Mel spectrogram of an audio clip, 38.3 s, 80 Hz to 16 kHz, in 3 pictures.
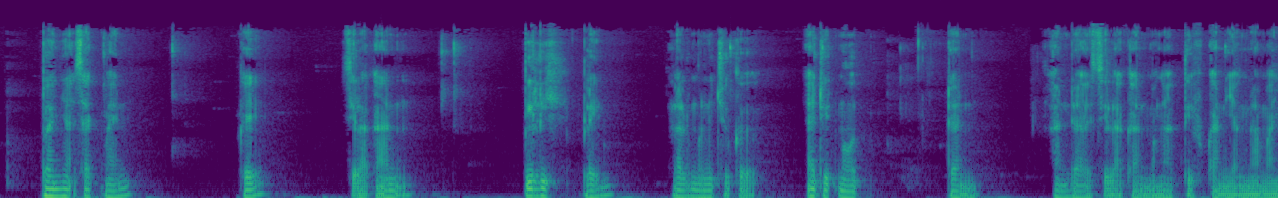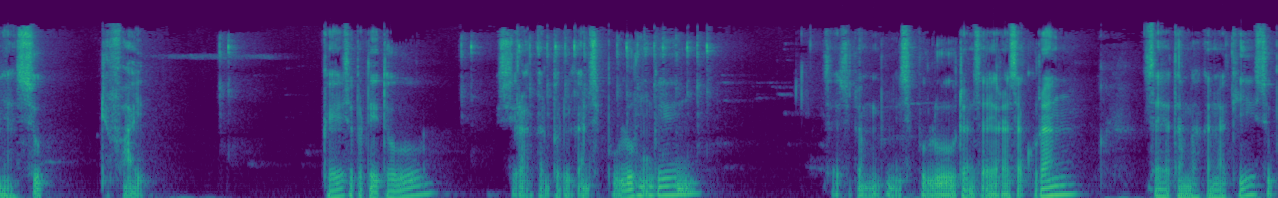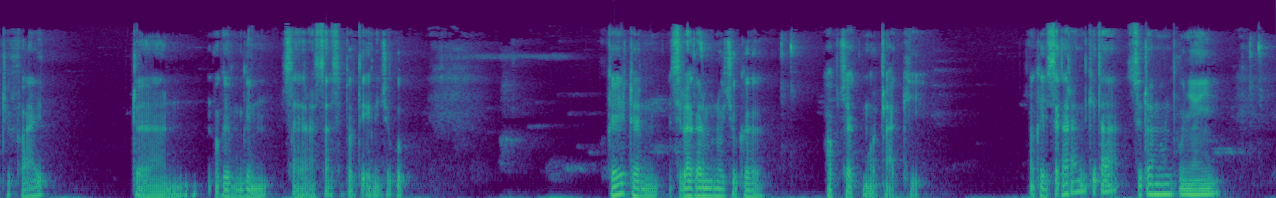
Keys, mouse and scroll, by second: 1.1 click, 4.5 right click, 7.3 click, 15.0-23.3 click, 25.1 click, 32.5 click, 38.1 click.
